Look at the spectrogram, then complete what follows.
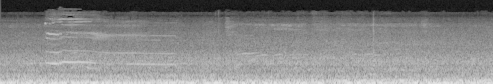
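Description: Young mini Aussiedoodle puppy whining: a thin, high whimper starting about half a second in and lasting about a second, with a brief faint one a little later. Steady road rumble of the car cabin underneath.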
